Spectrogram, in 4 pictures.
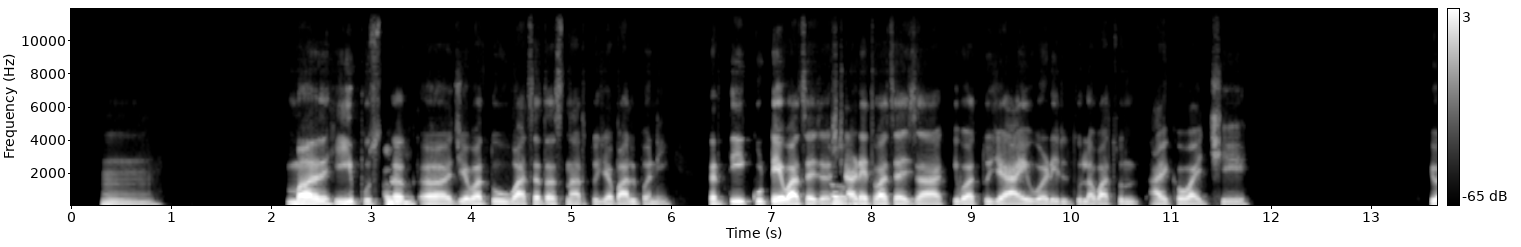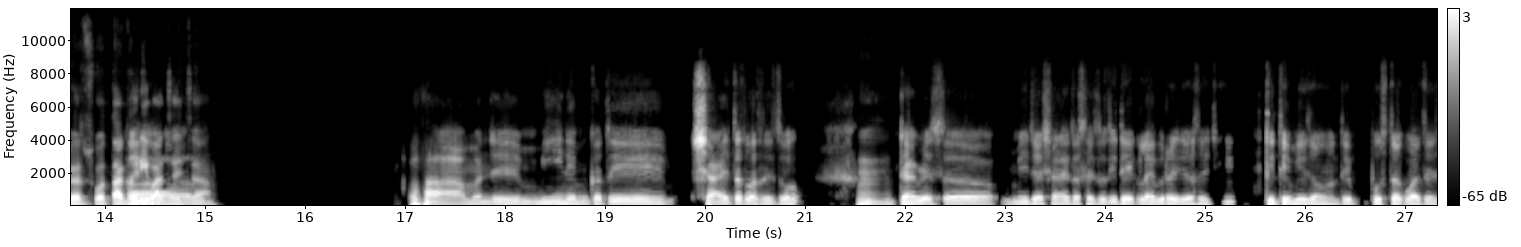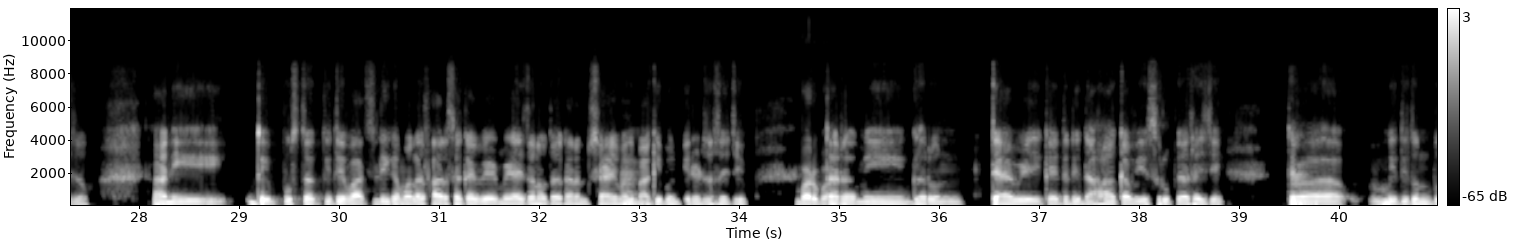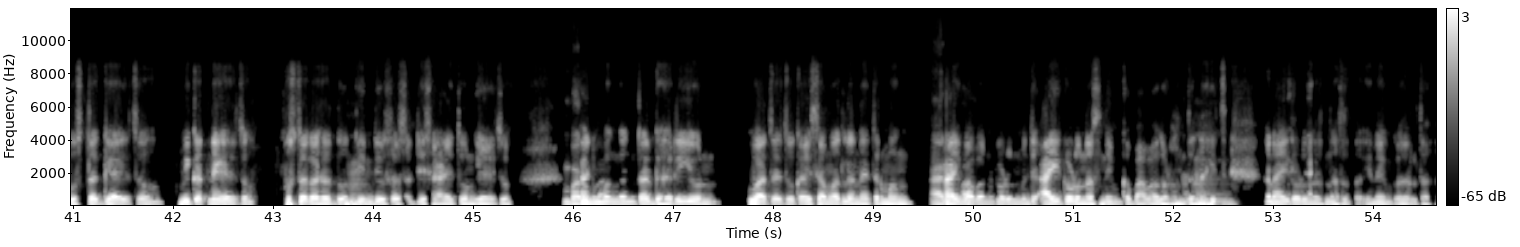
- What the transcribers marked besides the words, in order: tapping; in English: "लायब्ररी"; in English: "पिरियड्स"; other background noise; laughing while speaking: "बाबांकडून तर नाहीच"; chuckle; unintelligible speech
- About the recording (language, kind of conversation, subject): Marathi, podcast, बालपणी तुमची आवडती पुस्तके कोणती होती?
